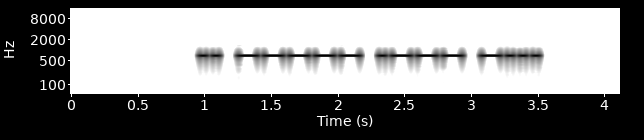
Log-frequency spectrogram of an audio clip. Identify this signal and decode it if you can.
Morse code, heard as a keyed tone, about 25 wpm, 700 Hz. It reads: I0JB
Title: DXCC-100 Call Signs - 4 Characters - 25wpm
